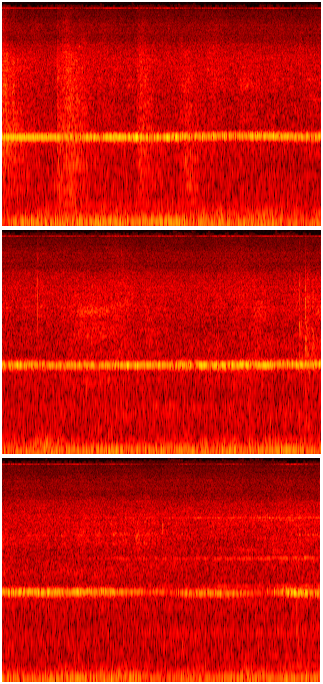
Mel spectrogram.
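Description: A steady high electronic tone whines throughout.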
